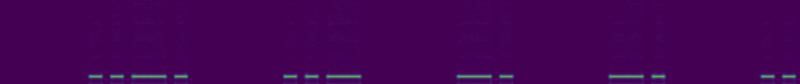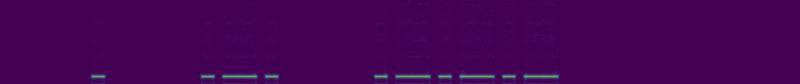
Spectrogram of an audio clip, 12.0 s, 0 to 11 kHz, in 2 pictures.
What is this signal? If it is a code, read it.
Morse code, heard as a keyed tone, about 15 wpm, spaced as for 8 wpm, 1000 Hz. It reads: FUNNIER.
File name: qotdfiles / 8wpm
